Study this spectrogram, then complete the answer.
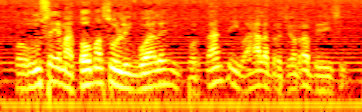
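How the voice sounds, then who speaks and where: A man races along at a very fast pace while noticeable background noise carries on behind him. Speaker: doctor lecturing at medical congress. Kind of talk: lecture.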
